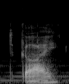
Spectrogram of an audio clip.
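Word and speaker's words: Gey: patients so he called George guy pronounced guy head of tissue culture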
